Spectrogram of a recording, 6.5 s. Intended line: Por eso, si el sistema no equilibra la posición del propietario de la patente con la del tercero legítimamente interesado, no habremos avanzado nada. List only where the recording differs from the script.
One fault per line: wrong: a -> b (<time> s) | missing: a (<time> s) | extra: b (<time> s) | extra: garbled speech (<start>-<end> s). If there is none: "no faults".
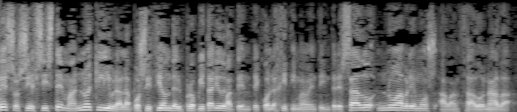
missing: la (2.8 s)
missing: la del tercero (3.4 s)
